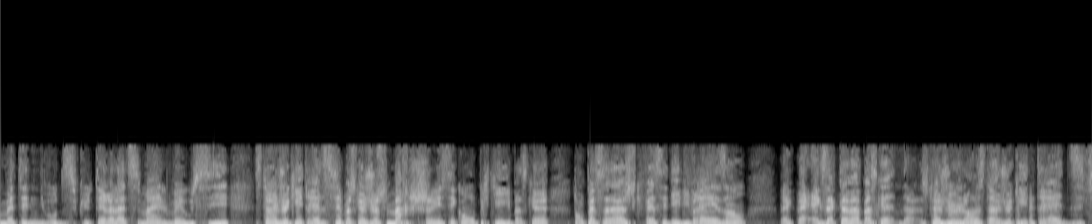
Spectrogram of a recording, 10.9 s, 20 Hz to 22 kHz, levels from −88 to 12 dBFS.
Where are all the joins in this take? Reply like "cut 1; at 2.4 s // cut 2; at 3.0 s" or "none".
cut 1; at 5.7 s // cut 2; at 7.9 s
